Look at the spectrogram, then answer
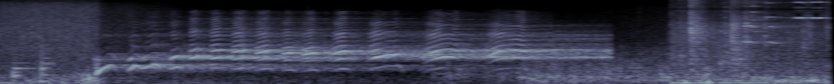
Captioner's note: manic clown laugh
